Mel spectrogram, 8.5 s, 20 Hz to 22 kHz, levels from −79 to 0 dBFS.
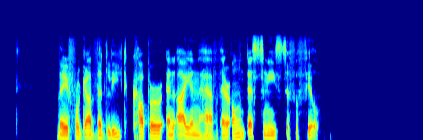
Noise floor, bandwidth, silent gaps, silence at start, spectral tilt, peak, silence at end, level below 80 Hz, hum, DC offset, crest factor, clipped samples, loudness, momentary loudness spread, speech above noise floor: -86 dBFS; 8 kHz; none; 1.15 s; -5.5 dB/octave; -2 dBFS; 2.15 s; -52 dBFS; none; under 0.1%; 20 dB; under 0.1%; -21 LUFS; 10 LU; 65 dB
